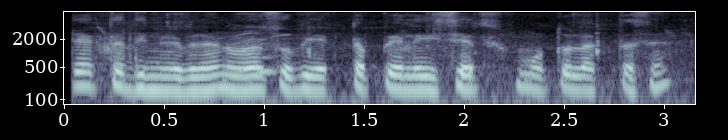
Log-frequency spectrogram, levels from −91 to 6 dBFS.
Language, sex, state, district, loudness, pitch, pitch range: Bengali, male, Tripura, West Tripura, -17 LUFS, 165 Hz, 160-190 Hz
